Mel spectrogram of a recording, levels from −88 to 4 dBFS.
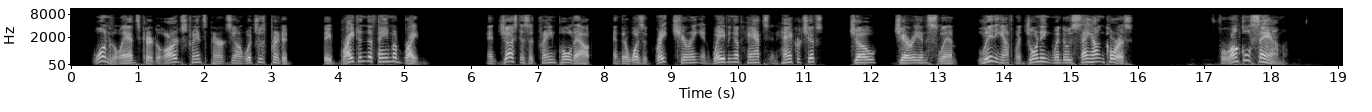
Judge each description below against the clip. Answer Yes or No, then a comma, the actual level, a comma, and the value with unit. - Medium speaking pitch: Yes, medium, 160 Hz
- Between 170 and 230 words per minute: No, average, 160 wpm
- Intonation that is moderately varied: No, wide, 7.3 semitones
